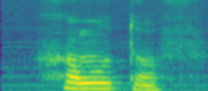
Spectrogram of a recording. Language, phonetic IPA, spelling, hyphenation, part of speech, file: Czech, [ˈxomutof], Chomutov, Cho‧mu‧tov, proper noun, Cs Chomutov.ogg
- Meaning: a city in Ústí nad Labem, Czech Republic located in northwestern Bohemia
